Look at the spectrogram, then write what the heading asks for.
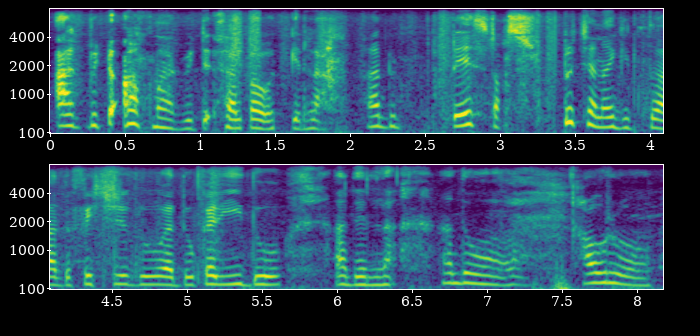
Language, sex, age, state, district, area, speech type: Kannada, female, 45-60, Karnataka, Davanagere, urban, spontaneous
